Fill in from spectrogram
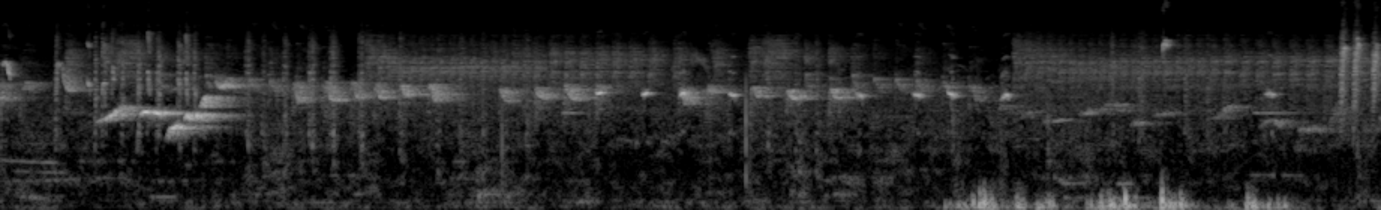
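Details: Konin singing a master song for songbird keepers: a rapid, varied run of chirps and short whistled notes sliding between mid and high pitch, with low thumping noises near the end.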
